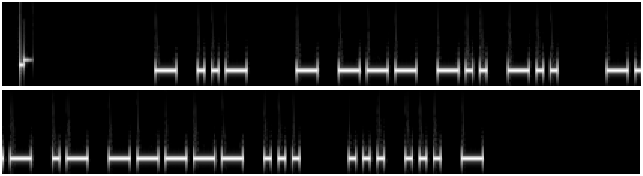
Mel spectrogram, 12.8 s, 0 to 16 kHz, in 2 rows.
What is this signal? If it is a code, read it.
Morse code, heard as a keyed tone, about 17 wpm, 700 Hz. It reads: TU TODD KA0S SST
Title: K1USN SST QSO Practice - 17wpm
